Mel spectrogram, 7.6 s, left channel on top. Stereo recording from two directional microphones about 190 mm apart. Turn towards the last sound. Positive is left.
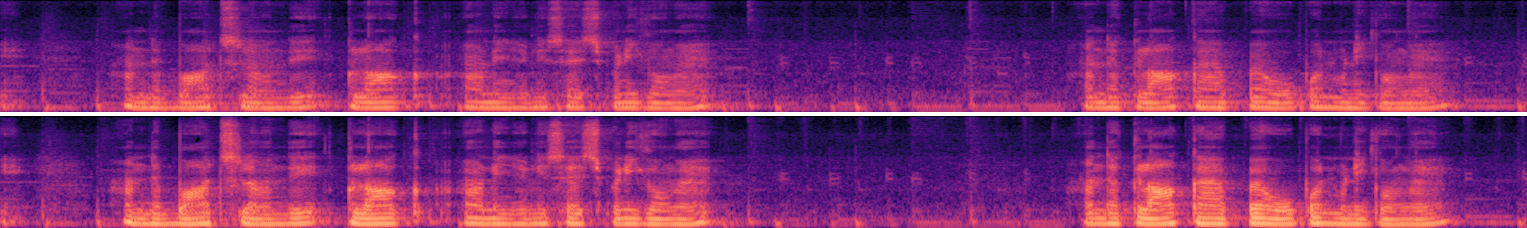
turn(degrees=-25)  # may be behind; listen again after turning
